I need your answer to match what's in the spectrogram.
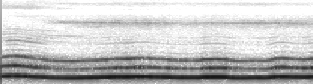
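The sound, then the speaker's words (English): A person voices a long, steady whale call, a loud sustained moaning tone that wavers gently in pitch and holds for about four seconds with no pauses or talking. “That's my whale sound, okay?”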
